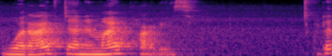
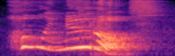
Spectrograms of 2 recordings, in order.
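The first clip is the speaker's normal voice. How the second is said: excited exclamation; 8 dB louder than usual. Retold or imitated. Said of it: "she said".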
